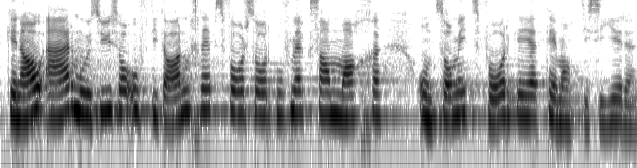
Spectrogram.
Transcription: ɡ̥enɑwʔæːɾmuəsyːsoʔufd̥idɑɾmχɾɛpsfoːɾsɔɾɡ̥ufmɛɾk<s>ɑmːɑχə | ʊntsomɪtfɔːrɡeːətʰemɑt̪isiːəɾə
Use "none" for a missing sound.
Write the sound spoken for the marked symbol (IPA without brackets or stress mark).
s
